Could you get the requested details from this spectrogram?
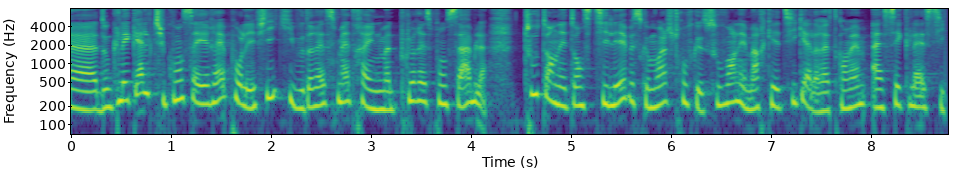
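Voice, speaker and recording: A woman speaks very fast with lively intonation. Her pitch is medium and her loudness very even. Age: 30s. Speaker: podcast host. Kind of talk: casual interview chat.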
